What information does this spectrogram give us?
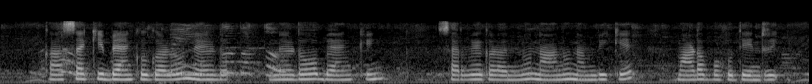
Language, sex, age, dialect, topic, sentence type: Kannada, female, 25-30, Central, banking, question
